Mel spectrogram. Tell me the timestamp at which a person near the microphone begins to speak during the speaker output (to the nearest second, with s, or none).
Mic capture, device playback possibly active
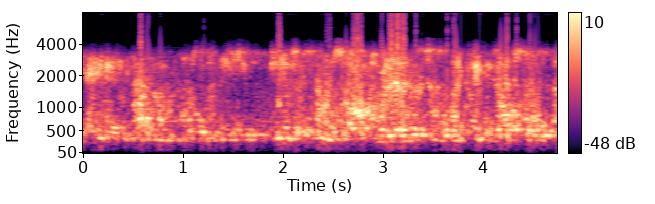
none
